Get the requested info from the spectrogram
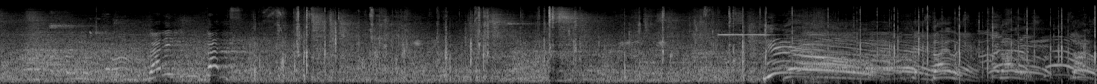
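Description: Sabre fencing action in a large hall: quick footwork squeaking and slapping on the piste with sharp clicks of blades. About seven seconds in a short high beep sounds as a touch is scored, followed by loud shouting and yelling.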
